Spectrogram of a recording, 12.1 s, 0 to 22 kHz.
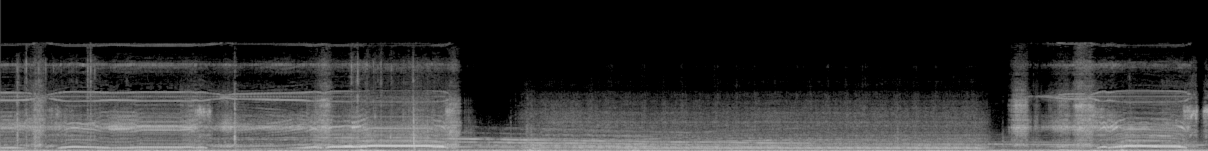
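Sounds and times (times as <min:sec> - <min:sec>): electric motor whine: 0:00.0 - 0:05.4, 0:09.1 - 0:12.0.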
